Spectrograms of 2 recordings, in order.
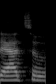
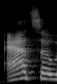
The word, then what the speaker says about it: Adso: It's like, Adso is a real name, although everybody will tell you that it also rhymes with Watson, right?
